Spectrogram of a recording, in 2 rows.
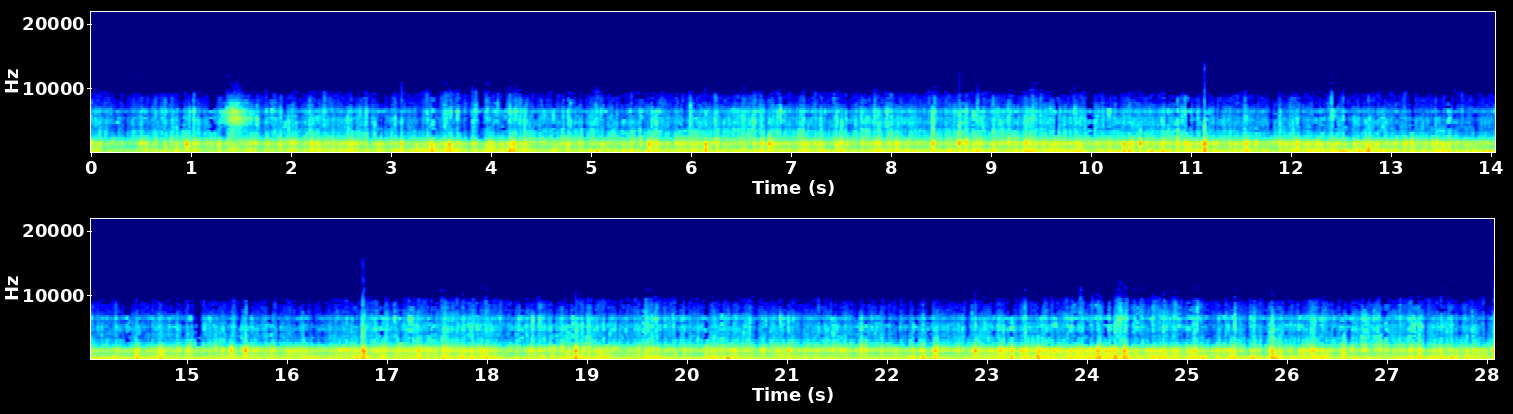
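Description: King Song S18 electric unicycle's 18-inch tyre rolling steadily over a loose gravel track, a continuous gritty rolling noise, with low wind rumble on the microphone.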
